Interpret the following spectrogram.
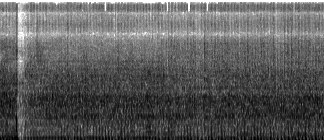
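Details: Briggs and Stratton rotavator single-cylinder on a temporary test rig: sharp start then steady, even putter at fast idle with no misses or knocks, running cleanly; normal running.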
